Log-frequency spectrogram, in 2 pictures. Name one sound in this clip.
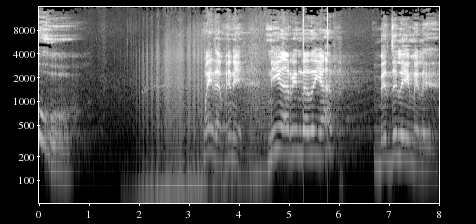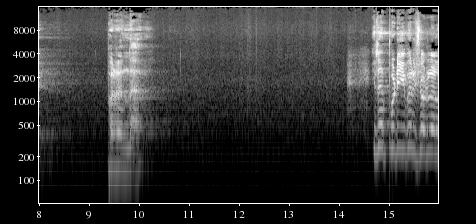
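An older man speaks with animation, close to a microphone, pausing between phrases.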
